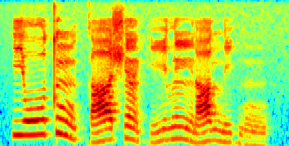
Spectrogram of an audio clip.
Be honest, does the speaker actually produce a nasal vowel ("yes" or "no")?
yes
